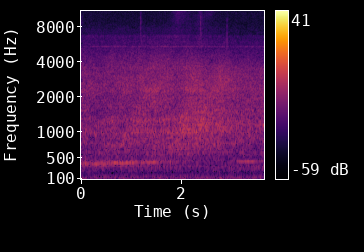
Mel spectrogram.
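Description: A Lufthansa airliner on flight 989 to Frankfurt at Schiphol Airport gives a steady, even engine roar that holds at one level throughout, with no voices.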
